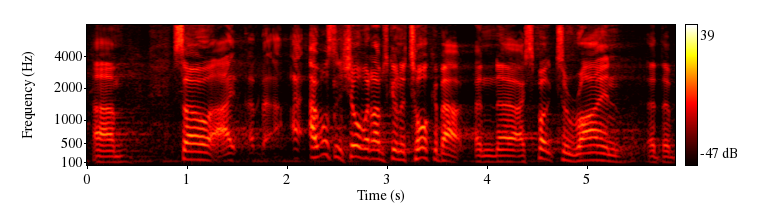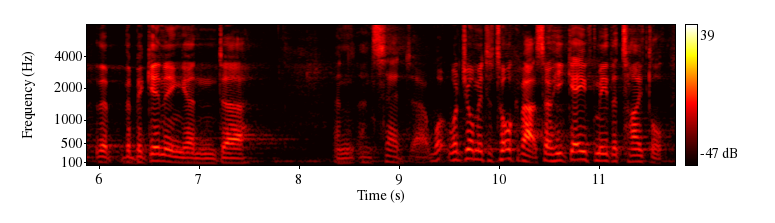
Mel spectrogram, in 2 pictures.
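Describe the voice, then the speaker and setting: Scottish man, fifties, wry keynote speaker, mid pitch, long hall reverb. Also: lively intonation, moderate pace, a little mellow. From Scotland. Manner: wry, self-deprecating, many restarts. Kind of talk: humorous keynote talk. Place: large conference room.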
